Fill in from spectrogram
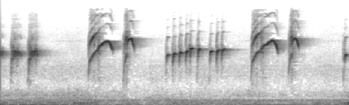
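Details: Lure song from a caged sooty-headed bulbul for training birds: buzzy chirp series alternating with bright swooping whistles, phrases recurring about every two seconds.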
